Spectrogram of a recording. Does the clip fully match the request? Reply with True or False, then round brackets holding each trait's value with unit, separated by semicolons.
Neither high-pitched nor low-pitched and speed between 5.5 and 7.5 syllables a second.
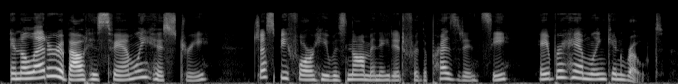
False (240 Hz; 6.1 syllables/s)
